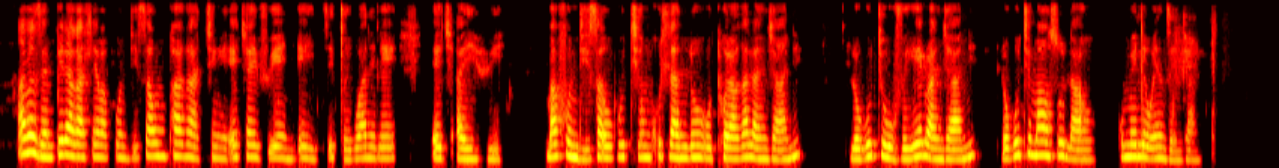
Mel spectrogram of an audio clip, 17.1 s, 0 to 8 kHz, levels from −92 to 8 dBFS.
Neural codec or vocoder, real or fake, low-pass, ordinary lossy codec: none; real; 7.2 kHz; Opus, 64 kbps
